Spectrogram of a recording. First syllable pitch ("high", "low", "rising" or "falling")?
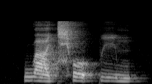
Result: low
